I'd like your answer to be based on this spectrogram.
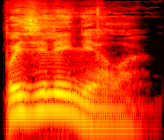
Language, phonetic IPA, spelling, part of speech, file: Russian, [pəzʲɪlʲɪˈnʲeɫə], позеленела, verb, Ru-позеленела.ogg
- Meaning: feminine singular past indicative perfective of позелене́ть (pozelenétʹ)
